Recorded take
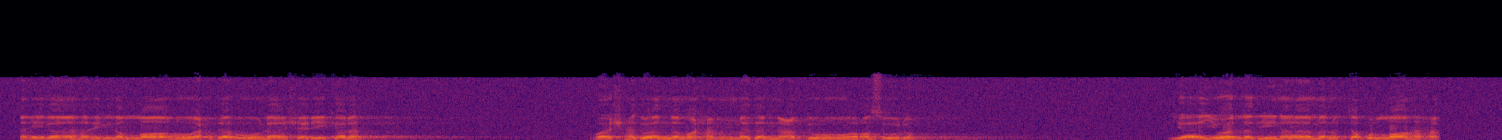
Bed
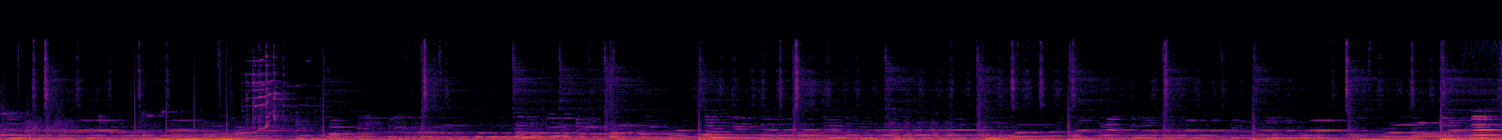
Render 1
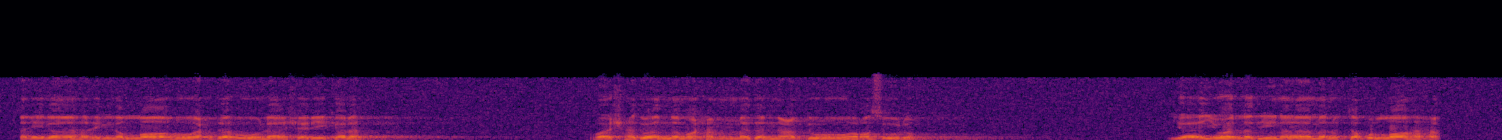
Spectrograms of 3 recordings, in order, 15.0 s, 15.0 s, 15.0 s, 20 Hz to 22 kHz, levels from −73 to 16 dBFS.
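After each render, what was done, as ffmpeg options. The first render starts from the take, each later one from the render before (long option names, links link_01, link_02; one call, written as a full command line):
ffmpeg -i in.wav -af "afftdn=noise_reduction=9:noise_floor=-34" out.wav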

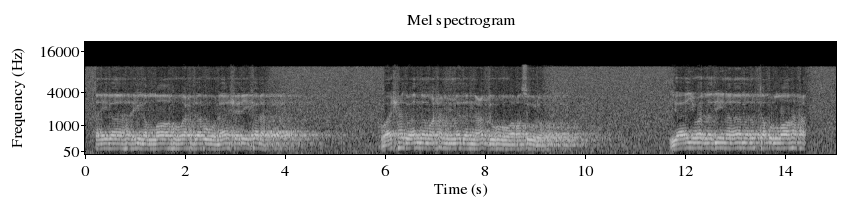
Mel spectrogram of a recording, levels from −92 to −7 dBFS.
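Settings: ffmpeg -i in.wav -af "acompressor=threshold=-24dB:ratio=6,alimiter=limit=-20.5dB:level=0:latency=1:release=63" out.wav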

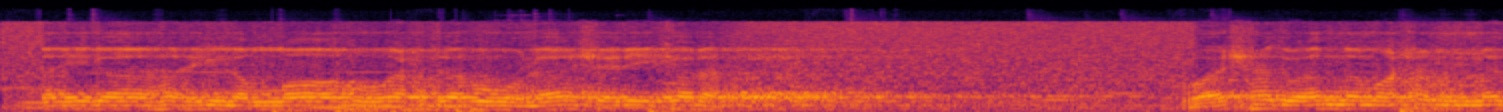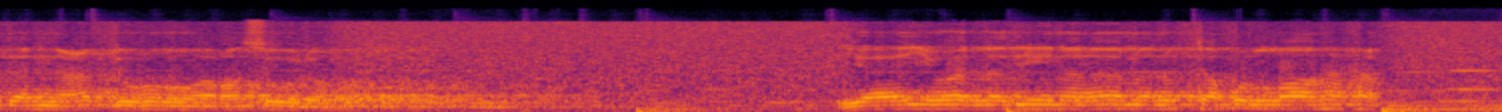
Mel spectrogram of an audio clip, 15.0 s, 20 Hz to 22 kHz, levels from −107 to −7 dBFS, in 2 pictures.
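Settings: ffmpeg -i in.wav -i bed.wav -filter_complex "[1:a]volume=-19dB[link_01];[0:a][link_01]amix=inputs=2:normalize=0" out.wav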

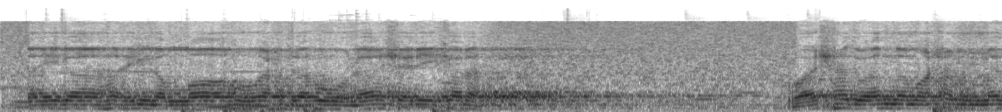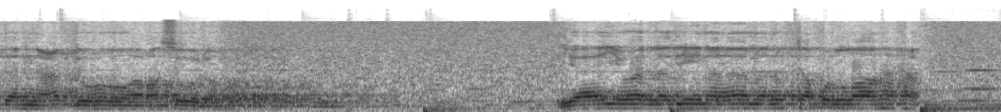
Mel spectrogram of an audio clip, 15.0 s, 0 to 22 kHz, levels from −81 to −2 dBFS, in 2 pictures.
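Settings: ffmpeg -i in.wav -af "volume=12dB" out.wav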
